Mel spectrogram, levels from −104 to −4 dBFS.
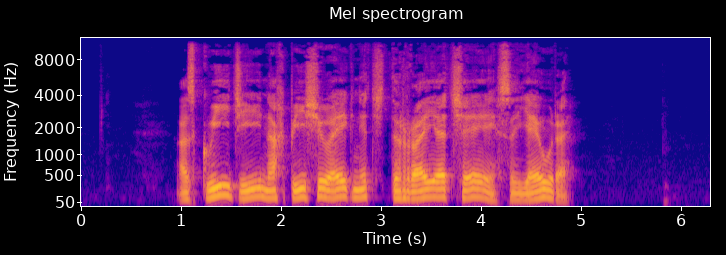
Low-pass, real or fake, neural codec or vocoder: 10.8 kHz; fake; vocoder, 44.1 kHz, 128 mel bands every 512 samples, BigVGAN v2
